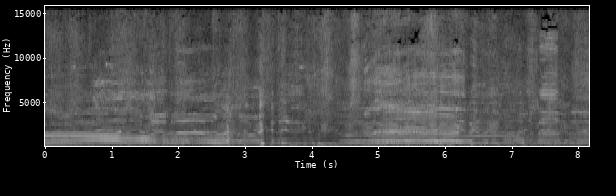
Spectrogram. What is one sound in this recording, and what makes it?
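A woman sobs and weeps nearby.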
